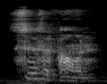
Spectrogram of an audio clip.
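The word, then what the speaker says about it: sousaphone: o n e and this is how it's pronounced sopone I didn't say that sopone sopone Su oh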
